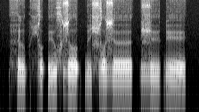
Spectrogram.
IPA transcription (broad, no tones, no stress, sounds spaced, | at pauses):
h ɵ l o kʷ ç oː ʔ ʉː xʷ z oː ʔ ɓ ʉ ɕ o z ɵː | ɮ ʉː ɠ ʏː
